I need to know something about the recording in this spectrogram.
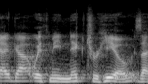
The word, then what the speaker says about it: Trujillo: That's what happens when I go down to Mexico and then they like check me into a hotel and they say, Senor Trujillo.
